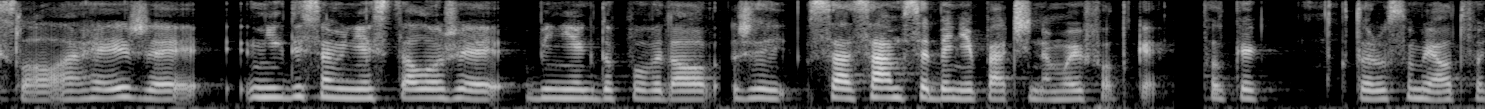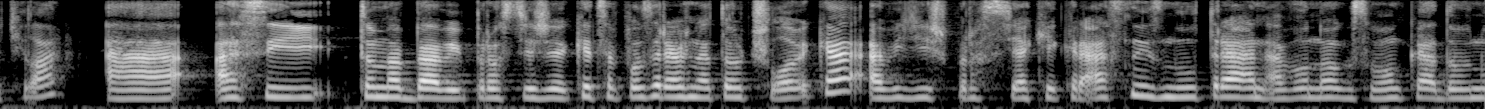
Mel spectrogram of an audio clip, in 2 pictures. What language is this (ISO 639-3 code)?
slk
